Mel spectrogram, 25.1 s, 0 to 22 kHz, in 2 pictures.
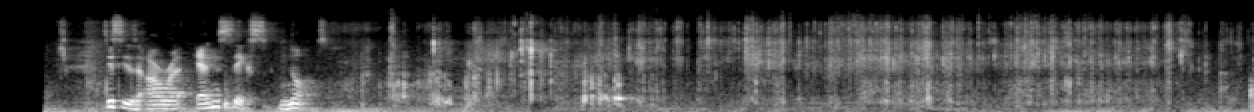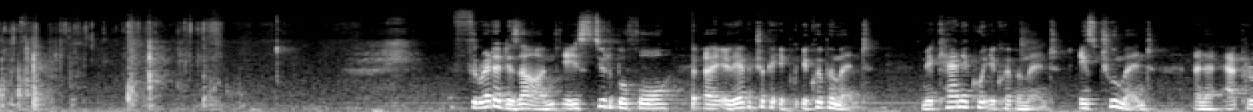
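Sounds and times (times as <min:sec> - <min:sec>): plastic packaging crinkling: 0:03.6 - 0:14.8.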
